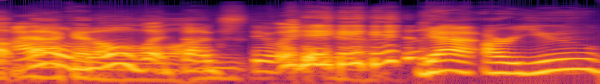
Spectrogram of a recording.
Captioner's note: laughing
